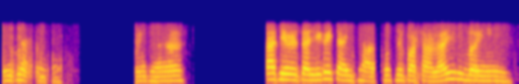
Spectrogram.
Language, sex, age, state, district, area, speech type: Nepali, female, 60+, West Bengal, Jalpaiguri, rural, conversation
